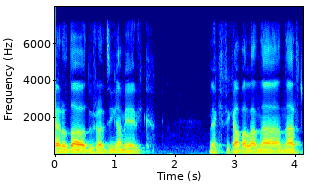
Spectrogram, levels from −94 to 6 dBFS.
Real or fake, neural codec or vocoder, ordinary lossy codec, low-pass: real; none; none; 7.2 kHz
